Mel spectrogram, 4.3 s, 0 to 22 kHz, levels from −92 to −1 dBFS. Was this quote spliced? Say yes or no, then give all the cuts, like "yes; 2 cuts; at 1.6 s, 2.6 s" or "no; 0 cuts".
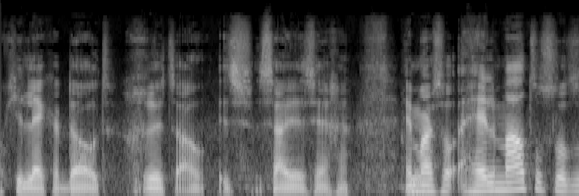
yes; 1 cut; at 1.9 s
